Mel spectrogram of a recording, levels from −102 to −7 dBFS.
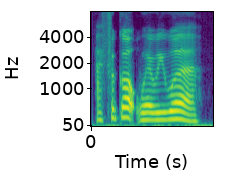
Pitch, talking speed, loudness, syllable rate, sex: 195 Hz, 245 wpm, -15 LUFS, 7.6 syllables/s, female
